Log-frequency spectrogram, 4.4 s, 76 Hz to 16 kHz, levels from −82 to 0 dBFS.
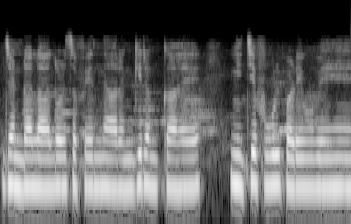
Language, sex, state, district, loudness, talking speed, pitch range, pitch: Hindi, female, Uttar Pradesh, Lalitpur, -15 LUFS, 180 wpm, 185-195 Hz, 190 Hz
